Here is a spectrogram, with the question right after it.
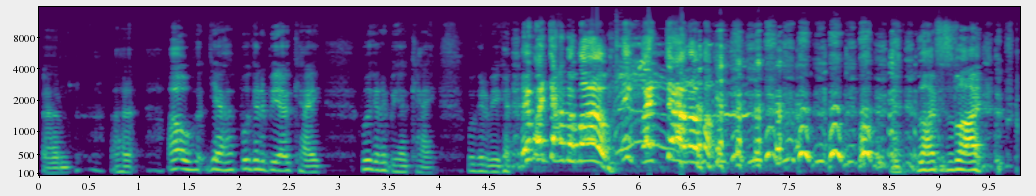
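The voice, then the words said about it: Mocking impression of a friend. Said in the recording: “your impression of me when I was in the car”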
